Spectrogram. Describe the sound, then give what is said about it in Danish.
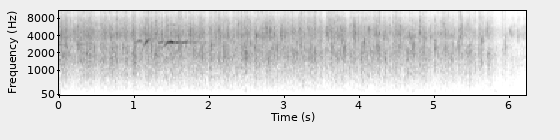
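A live audience applauds steadily after presentations, a dense patter of many hands clapping at once that holds for several seconds before thinning out near the end. “at der er et live publikum her lige nu. Så, så ved jeg ikke, om vi lige skulle prøve at bare lige give en hånd til”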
